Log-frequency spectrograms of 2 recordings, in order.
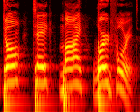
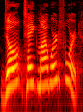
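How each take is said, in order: First: DON'T TAKE MY WORD, each word hit hard, loud and slow; very slow, booming, deliberate emphasis; emphatic catchphrase. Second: "Don't take my word for it" said firmly in one flowing phrase; loud, connected delivery of "Don't take my word for it"; emphatic restatement. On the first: Retold or imitated. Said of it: "you've heard me say". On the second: Shown as a demonstration. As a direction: raise the volume, keep the words moving. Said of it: "hear it now".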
